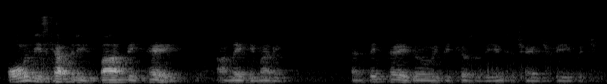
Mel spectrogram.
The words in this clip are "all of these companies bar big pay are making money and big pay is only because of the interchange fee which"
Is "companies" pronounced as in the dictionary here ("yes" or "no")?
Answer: yes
